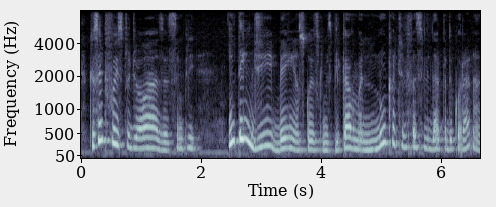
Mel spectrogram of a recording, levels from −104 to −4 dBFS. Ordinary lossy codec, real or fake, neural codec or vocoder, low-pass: none; fake; codec, 16 kHz, 16 kbps, FreqCodec, larger model; none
